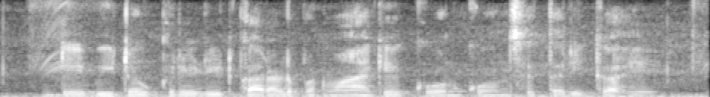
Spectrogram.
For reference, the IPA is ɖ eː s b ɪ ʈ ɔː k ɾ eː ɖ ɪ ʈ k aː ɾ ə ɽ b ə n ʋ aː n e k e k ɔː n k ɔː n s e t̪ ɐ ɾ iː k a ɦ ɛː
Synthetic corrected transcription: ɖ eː b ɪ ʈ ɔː k ɾ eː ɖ ɪ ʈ k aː ɾ ə ɽ b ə n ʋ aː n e k e k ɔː n k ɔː n s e t̪ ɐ ɾ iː k a ɦ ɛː

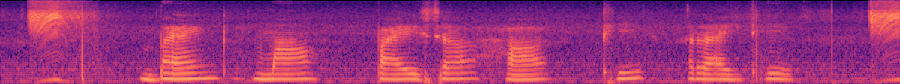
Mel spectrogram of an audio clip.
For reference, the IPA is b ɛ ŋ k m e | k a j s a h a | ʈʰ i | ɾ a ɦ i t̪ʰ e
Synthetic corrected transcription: b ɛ ŋ k m a | p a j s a h a | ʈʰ i | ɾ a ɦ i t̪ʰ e

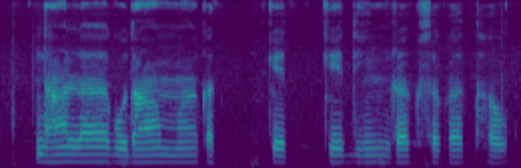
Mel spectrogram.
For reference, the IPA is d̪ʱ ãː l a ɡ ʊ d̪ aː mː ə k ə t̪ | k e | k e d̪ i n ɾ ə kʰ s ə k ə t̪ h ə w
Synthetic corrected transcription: d̪ʱ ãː l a ɡ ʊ d̪ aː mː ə k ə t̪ | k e | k e d̪ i n ɾ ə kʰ s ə k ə t̪ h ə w

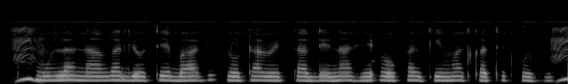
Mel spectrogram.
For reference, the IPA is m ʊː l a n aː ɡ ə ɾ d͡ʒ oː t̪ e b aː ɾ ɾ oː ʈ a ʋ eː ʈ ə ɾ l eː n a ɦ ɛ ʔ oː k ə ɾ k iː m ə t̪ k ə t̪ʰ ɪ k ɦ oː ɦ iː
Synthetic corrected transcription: m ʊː l a n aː ɡ ə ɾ d͡ʒ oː t̪ e b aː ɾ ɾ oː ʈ a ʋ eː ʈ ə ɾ l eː n a ɦ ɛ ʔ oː k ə ɾ k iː m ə t̪ k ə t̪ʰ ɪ k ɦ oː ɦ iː

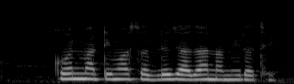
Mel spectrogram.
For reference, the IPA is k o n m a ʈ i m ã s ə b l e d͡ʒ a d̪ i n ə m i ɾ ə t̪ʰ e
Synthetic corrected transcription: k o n m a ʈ i m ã s ə b l e d͡ʒ a d̪ a n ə m i ɾ ə t̪ʰ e

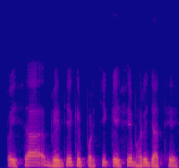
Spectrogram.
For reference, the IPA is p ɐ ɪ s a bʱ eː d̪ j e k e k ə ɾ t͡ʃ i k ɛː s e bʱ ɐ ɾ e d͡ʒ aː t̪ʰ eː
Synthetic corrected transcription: p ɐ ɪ s a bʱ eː d̪ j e k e p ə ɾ t͡ʃ i k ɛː s e bʱ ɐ ɾ e d͡ʒ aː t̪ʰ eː

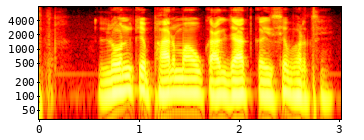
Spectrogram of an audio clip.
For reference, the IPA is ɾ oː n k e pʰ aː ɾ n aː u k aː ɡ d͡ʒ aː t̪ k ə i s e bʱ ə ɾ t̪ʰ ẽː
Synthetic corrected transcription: l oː n k e pʰ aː ɾ m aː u k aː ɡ d͡ʒ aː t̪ k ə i s e bʱ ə ɾ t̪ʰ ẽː

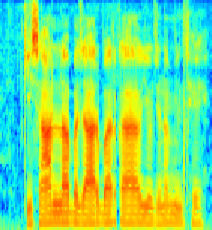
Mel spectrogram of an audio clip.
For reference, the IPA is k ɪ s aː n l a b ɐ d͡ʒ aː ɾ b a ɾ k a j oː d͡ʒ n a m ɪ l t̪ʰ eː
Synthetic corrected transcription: k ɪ s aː n l a b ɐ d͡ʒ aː ɾ b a ɾ k a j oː d͡ʒ n a m ɪ l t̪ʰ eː

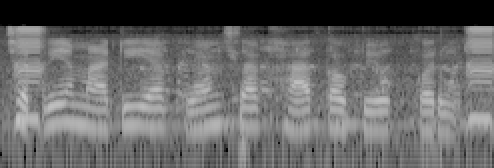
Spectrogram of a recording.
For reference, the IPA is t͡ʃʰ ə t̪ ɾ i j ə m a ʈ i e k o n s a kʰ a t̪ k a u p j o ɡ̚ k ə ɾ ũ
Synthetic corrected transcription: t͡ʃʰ ə t̪ ɾ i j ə m a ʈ i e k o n s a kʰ a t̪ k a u p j o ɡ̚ k ə ɾ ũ

